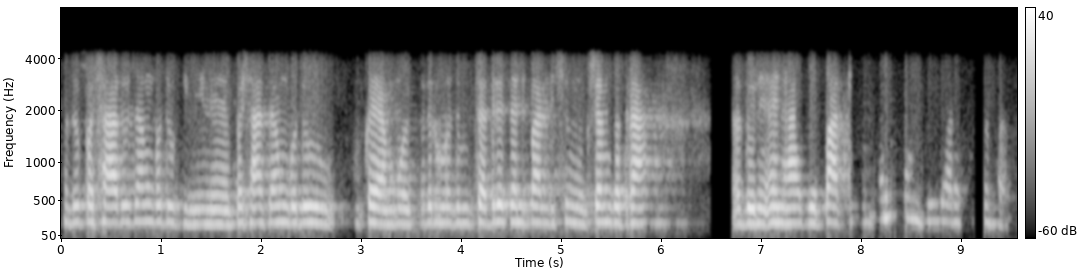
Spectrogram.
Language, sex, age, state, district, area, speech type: Manipuri, female, 45-60, Manipur, Churachandpur, rural, conversation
